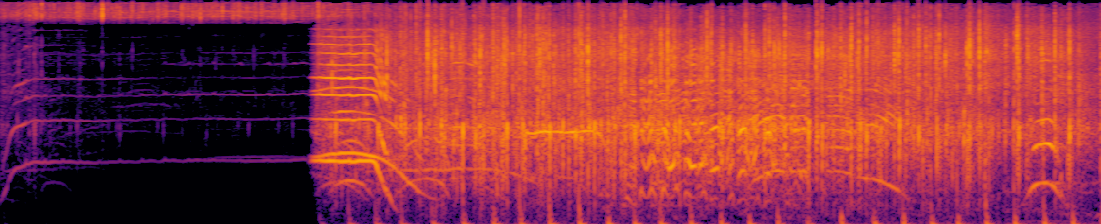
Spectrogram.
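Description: Music: a faint held note, then about two seconds in a song starts loudly with a steady, fast beat and singing.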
